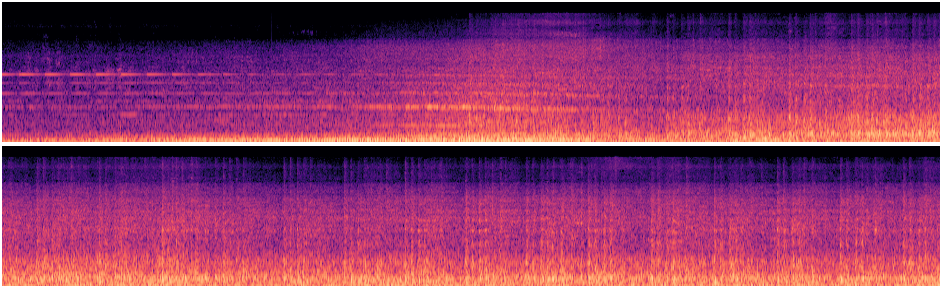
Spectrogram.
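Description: Freight train passing close by: for the first eight seconds or so the lead locomotives' air horn sounds steadily over the diesels' heavy rumble, then a long string of loaded covered hopper cars rolls past with a dense steel-wheel rumble and a rhythmic clickety-clack over the rail joints.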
